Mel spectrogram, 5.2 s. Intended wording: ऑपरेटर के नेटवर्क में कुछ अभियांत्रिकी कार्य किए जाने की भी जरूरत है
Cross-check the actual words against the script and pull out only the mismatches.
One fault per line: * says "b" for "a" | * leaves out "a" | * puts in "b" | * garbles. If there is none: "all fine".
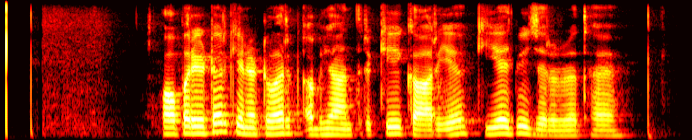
* leaves out "में कुछ"
* leaves out "जाने की"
